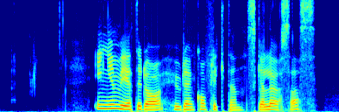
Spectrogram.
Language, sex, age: Swedish, female, 23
